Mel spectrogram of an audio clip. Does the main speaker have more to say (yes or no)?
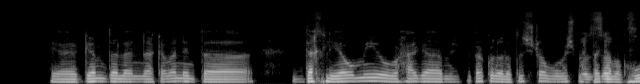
no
